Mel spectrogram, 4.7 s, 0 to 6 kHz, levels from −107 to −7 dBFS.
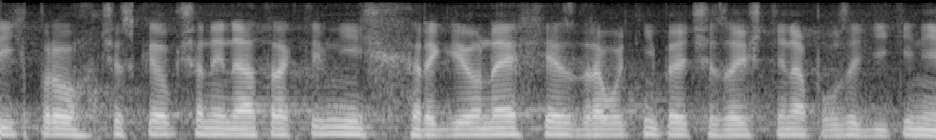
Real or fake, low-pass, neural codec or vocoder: real; 5.4 kHz; none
